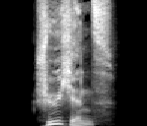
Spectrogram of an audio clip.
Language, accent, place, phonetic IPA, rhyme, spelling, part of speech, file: German, Germany, Berlin, [ˈʃyːçəns], -yːçəns, Schühchens, noun, De-Schühchens.ogg
- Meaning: genitive singular of Schühchen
